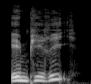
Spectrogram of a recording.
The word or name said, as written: empiri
